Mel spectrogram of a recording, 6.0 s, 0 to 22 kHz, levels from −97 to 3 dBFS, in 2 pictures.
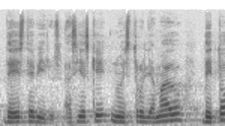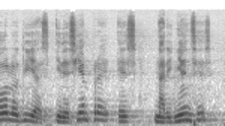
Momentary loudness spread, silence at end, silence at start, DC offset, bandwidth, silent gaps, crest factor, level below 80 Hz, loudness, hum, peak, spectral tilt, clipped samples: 5 LU; 0 s; 0 s; under 0.1%; 16 kHz; none; 18 dB; -60 dBFS; -31 LUFS; none; -14 dBFS; -4 dB/octave; under 0.1%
